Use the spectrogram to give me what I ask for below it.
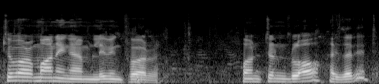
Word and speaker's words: Fontainebleau: Sadhguru: Tomorrow morning, I'm leaving for Fontainebleau, is that it? How do you say that? Martin Nydegger: Fontainebleau, hmm? Sadhguru: Fontainebleau.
